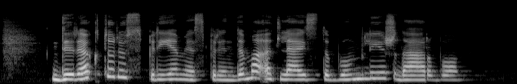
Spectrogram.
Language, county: Lithuanian, Alytus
